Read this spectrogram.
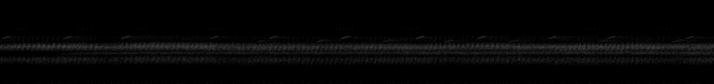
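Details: Many frogs calling together in a continuous, rapidly pulsed trilling drone, scattered brief upward chirps breaking through on top at irregular intervals.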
